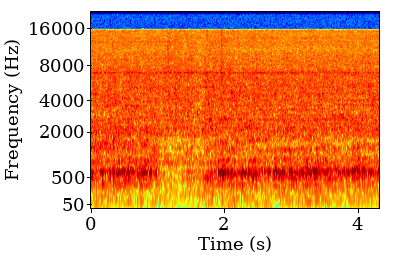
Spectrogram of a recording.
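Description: Water running steadily from a tap into a sink: a low, even hiss with a faint tone that comes and goes.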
